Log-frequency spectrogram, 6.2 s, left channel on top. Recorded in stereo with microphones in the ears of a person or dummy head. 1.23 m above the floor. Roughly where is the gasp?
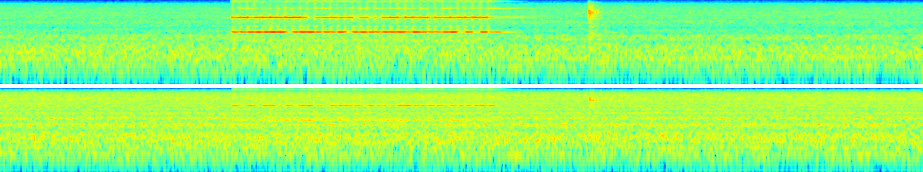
No gasp in this recording.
